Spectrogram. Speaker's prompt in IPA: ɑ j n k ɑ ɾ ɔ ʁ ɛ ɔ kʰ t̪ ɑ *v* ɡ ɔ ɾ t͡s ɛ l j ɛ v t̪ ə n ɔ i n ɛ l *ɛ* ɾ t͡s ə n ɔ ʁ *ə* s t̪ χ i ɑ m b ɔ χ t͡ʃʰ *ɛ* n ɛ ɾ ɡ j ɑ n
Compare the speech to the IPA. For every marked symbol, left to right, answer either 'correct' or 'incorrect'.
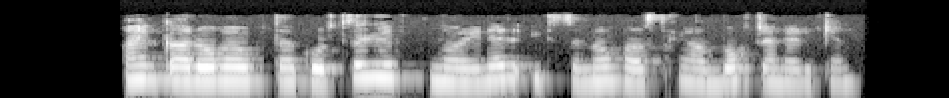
incorrect, incorrect, incorrect, correct

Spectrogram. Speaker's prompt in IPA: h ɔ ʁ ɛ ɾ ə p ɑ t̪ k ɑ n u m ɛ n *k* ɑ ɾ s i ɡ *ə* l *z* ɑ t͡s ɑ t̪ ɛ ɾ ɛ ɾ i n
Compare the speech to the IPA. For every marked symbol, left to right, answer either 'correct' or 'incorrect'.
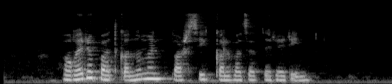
incorrect, incorrect, incorrect

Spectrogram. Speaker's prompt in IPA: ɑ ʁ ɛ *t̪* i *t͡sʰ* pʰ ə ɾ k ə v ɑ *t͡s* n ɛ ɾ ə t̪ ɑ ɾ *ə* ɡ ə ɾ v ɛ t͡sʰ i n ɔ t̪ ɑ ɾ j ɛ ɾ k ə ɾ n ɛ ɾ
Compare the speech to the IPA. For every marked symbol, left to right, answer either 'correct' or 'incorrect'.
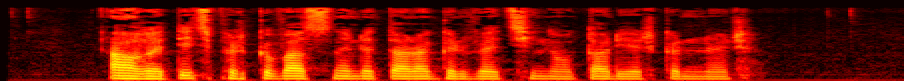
correct, correct, correct, incorrect

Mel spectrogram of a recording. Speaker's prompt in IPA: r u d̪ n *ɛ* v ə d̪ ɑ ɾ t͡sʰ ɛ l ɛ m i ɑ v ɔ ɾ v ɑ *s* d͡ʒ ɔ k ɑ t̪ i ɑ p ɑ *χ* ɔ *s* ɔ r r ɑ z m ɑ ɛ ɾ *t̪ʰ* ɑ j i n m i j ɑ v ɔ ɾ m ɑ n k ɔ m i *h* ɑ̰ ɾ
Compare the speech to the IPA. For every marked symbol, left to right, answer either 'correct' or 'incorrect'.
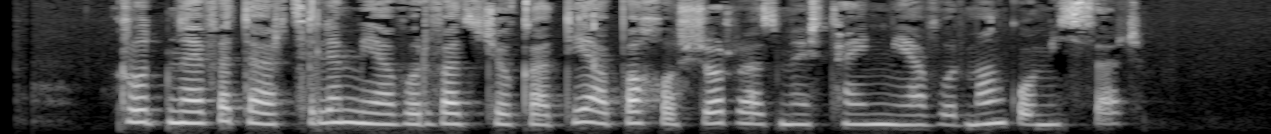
correct, incorrect, correct, incorrect, correct, incorrect

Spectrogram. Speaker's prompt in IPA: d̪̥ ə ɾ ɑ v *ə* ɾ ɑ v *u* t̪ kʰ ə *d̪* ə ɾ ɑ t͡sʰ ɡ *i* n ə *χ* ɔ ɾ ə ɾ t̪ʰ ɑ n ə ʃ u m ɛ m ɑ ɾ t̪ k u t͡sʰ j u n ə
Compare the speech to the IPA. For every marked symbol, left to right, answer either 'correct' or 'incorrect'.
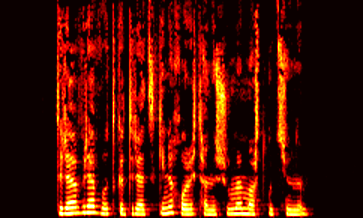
correct, incorrect, correct, correct, correct

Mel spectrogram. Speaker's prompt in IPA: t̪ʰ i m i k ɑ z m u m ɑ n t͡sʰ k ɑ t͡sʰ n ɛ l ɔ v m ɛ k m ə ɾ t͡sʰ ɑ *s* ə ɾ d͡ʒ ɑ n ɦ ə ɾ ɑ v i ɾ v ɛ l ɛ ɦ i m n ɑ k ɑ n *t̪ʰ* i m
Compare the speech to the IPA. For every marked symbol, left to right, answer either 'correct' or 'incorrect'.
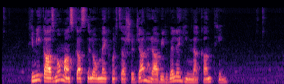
incorrect, correct

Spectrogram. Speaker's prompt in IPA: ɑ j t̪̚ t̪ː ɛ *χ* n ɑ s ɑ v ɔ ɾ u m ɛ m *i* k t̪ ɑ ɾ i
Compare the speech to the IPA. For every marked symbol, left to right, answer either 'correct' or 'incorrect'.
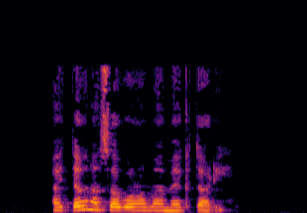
incorrect, incorrect

